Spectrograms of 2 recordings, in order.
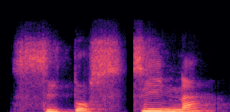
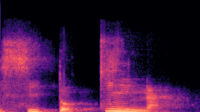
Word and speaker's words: citoquina: Ambas se consideran palabras válidas. Obviamente, la pronunciación correcta es quina. Pero cuando se hizo la traducción, ¿no? Cuando se vieron las palabras escritas con la letra C, muchos idiomas decidieron convertir el sonido a la pronunciación de su propia letra C, ¿no?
